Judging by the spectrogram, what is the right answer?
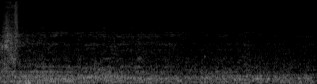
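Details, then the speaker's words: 2005 Nissan Xterra jacked up, passenger-side front wheel hand-spun: a low gritty rumble fading as it coasts down, a worn front wheel bearing making the same noise as the driver side. "The same thing is on the passenger side, making the same noise, a little bit louder."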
